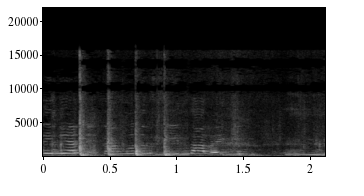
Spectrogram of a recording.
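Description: Young people talking briefly in overlapping voices, with a few short knocks in the first second. The voices fade to a quieter moment near the end.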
